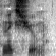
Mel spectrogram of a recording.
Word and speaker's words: NXIVM: Donc ça s'écrit N-X-I-V-M, tout en majuscule, et ça se prononce Nexium.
